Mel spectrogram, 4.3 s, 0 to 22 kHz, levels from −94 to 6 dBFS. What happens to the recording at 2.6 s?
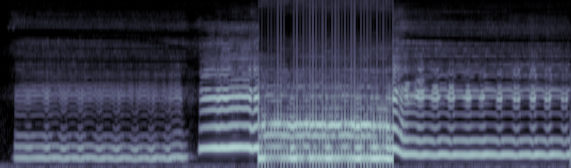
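At 2.6 s, the music sits inside a stretch from 1.95 to 2.98 s where interleaved audio is being read as planar. Each 24 ms block's alternating samples are split into halves, so the music plays an octave low, doubled and choppy at 41.7 Hz.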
